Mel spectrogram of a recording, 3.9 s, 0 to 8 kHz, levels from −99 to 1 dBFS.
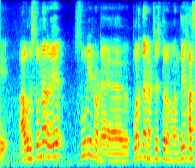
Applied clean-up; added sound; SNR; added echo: none; none; none; none.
